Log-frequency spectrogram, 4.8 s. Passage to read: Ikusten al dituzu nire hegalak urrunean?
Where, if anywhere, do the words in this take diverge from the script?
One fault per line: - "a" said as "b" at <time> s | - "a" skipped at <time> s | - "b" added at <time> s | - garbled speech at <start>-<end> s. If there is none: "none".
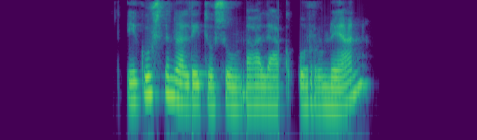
- "nire" skipped at 2.3 s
